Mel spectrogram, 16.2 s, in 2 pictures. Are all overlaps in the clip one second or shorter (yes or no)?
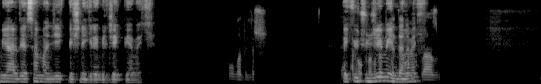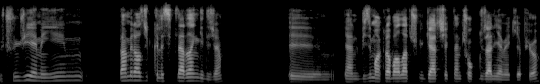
no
